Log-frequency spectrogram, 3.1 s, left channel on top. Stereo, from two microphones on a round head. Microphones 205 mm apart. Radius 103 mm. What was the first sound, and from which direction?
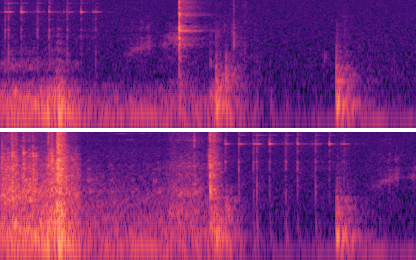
Footsteps, 55° left (ahead or behind).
